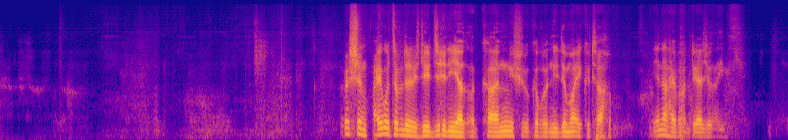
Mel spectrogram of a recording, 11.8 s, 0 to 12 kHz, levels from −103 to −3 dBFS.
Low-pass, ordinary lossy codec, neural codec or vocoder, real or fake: 10.8 kHz; none; codec, 16 kHz in and 24 kHz out, 0.8 kbps, FocalCodec, streaming, 65536 codes; fake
